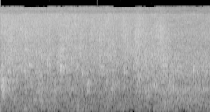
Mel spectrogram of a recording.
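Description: Kitchen faucet running steadily into a sink while dishes are washed under the stream.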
